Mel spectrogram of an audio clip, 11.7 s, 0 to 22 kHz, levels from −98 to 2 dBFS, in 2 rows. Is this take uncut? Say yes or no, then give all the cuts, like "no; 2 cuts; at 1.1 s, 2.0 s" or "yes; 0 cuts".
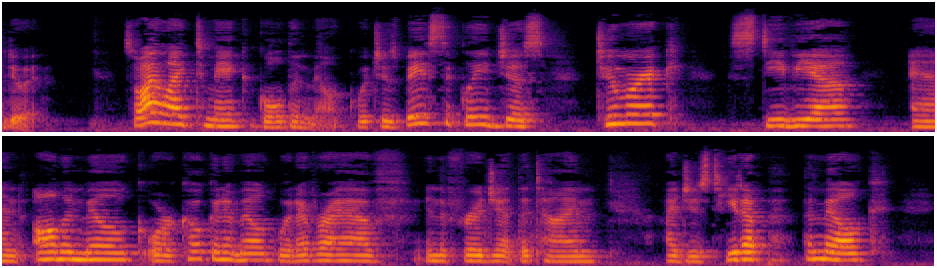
yes; 0 cuts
